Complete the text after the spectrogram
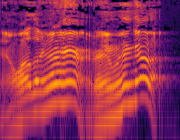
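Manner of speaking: odd, nervous, high, swooping weird voice. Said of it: "a weird character voice".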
